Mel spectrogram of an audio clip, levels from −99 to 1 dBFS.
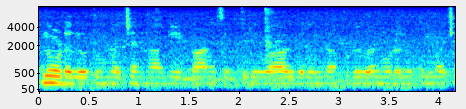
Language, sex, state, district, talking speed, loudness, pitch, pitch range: Kannada, female, Karnataka, Mysore, 115 wpm, -34 LUFS, 185 Hz, 185-190 Hz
